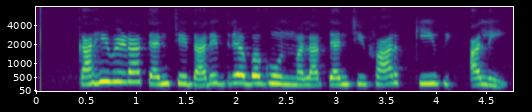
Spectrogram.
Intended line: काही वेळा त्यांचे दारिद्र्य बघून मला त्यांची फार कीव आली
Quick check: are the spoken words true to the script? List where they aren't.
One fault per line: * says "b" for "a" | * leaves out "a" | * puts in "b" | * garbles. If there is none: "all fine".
all fine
